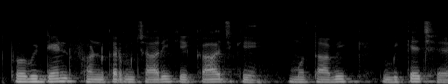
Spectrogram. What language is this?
Maithili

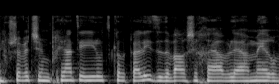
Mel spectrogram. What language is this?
Hebrew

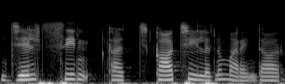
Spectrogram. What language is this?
Tamil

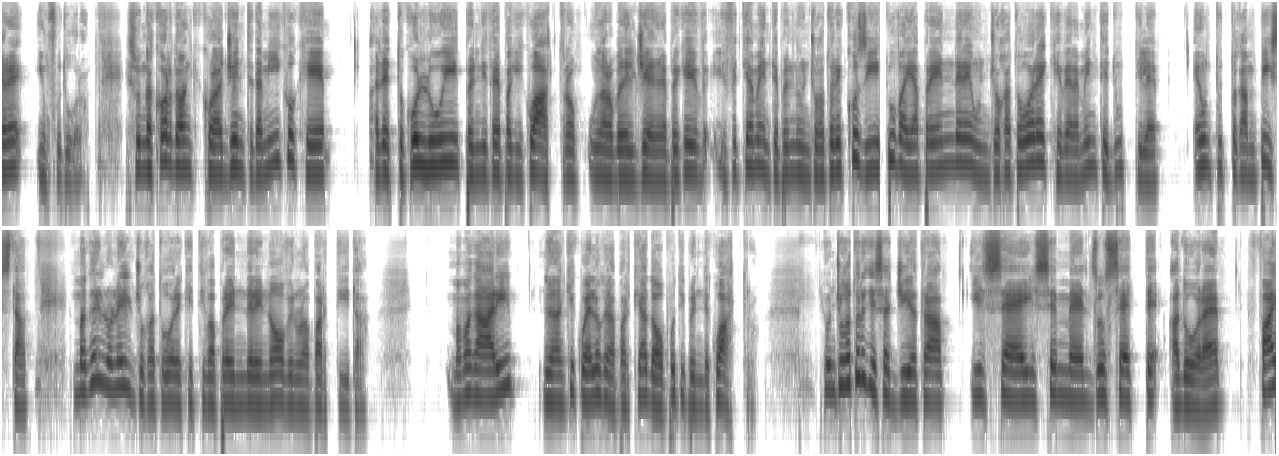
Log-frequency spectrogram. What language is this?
Italian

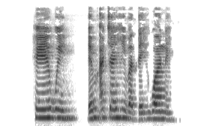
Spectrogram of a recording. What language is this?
Yaqui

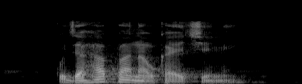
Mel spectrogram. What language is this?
Swahili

